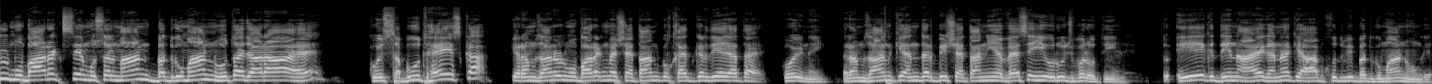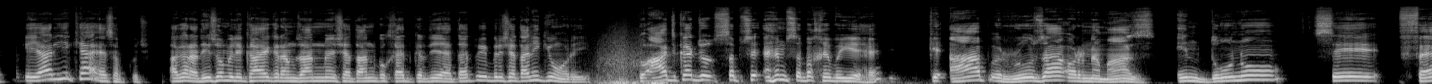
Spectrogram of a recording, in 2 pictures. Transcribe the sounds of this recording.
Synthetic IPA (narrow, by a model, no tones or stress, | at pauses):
lmʊbaːɾəksemʊsəlmaːnbɐd̪ɡʊmaːnɦoːt̪̬ad͡ʒaːɾɐɦaɦɛː | koːisɐbuːt̪ɦɛɪska̰keɾɐmzaːnʊlmʊbaːɾəkmẽʃɛːt̪aːnkoqɛːd̪̚kɐɾd̪ijad͡ʒaːt̪aɦɛːkoːinɐɦḭ̃ːɾɐmzaːnk̬eɐ̃nd̪əɾbʱiʃɛːt̪aːnijãʋɛːseɦiʊɾuːd͡ʒpɐɾɦoːt̪iɦɛ̰̃ː | t̪oʔeːkd̪ɪnaːeɡanak̬eaːpxʊd̪bʱibɐd̪ɡʊmaːnɦõːŋɡeːkejaːɾjekjaːɦɛsɐb̚kʊt͡ʃʰ | ɐɡəɾɦɐd̪iːs̬õmẽlɪkʰaɦɛk̬eɾɐmzaːnmẽʃɛːt̪̬aːnkoqɛːd̪̚kɐɾd̪ijad͡ʒaːt̪̬aɦɛt̪̬ojebɪɾiʃ̬ɛːt̪aːnik̬jõɦoːɾɐɦḭɦɛt̪oaːd͡ʒkad͡ʒoːsɐbseʔɛɦɛmsɐbəqɦɛʋojeɦɛ̰ː | keʔaːpɾoːzaɔːɾnɐmaːz | ɪnd̪oːnõ | se | fɛː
